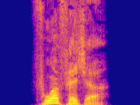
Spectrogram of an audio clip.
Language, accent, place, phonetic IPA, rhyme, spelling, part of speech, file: German, Germany, Berlin, [ˈfoːɐ̯fɛçɐ], -oːɐ̯fɛçɐ, Vorfächer, noun, De-Vorfächer.ogg
- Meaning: nominative/accusative/genitive plural of Vorfach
